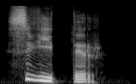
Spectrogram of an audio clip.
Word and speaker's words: свитер: Свитер или свитер? – Свитер.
